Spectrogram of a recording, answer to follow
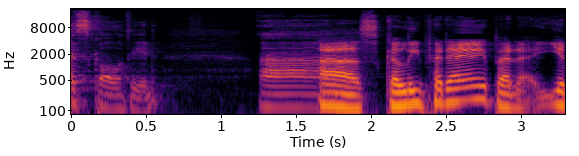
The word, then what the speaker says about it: Scolipede: the lessons my favorite Pokemon are Psyduck and Scolipede that's a Pokemon scolopes is that for some I thinking it's supposed to be scolia pod maybe I'm WR that doesn't sound real yes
